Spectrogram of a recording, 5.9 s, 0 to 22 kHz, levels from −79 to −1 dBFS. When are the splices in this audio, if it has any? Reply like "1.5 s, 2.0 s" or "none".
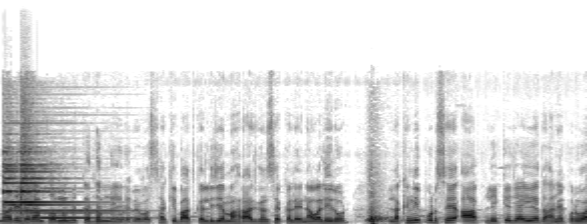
1.5 s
